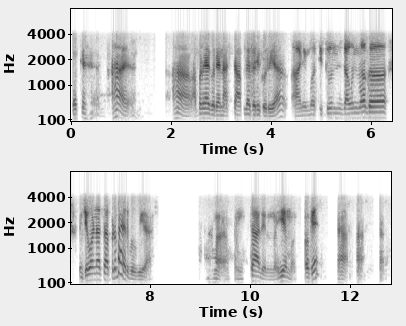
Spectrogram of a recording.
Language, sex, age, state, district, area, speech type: Marathi, male, 30-45, Maharashtra, Sindhudurg, rural, conversation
